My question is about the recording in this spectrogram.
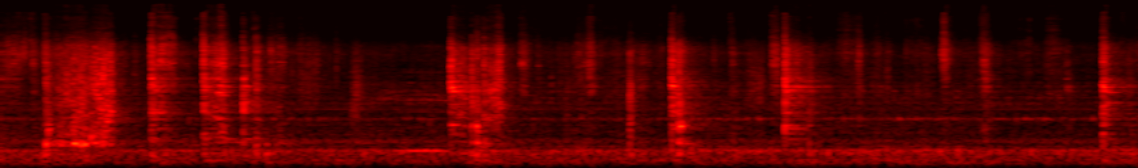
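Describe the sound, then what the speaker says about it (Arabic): Rice with vermicelli is stirred in a pot with a spoon, giving repeated scraping strokes and light clinks against the metal at a close, moderate level, alone without talk. "تاني نقلب فيه كده شويه كمان اهو"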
